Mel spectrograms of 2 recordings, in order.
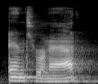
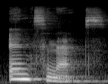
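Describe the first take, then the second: First: It is said in an American accent. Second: It is said in a British accent. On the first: "Whereas in the American accent, you say inter, pronouncing very strongly re" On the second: "In the British accent, we say internet"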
